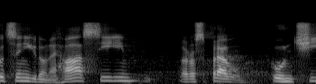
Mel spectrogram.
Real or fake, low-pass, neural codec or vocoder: fake; 7.2 kHz; codec, 16 kHz, 0.7 kbps, FocalCodec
